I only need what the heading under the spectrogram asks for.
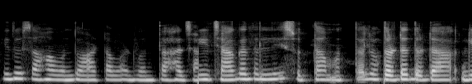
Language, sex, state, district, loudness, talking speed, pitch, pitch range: Kannada, female, Karnataka, Bellary, -17 LUFS, 165 wpm, 215 Hz, 210-235 Hz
